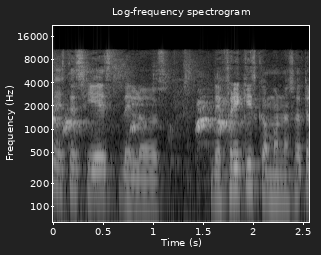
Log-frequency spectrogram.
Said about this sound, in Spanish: Ese es un perro que se llama Wally. Saludos Wally, ¿cómo estás?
